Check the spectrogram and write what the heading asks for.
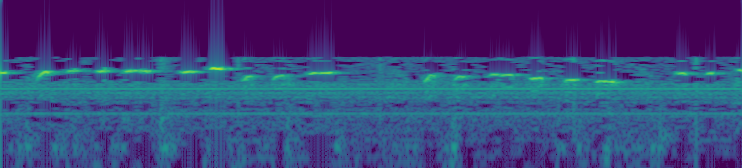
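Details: Pet cockatiel working through its rendition of Jingle Bells, clear whistled notes in phrases with short pauses, some swooping upward, against a low constant hum in a quiet room.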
